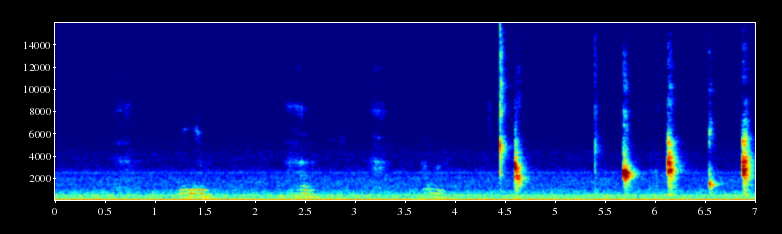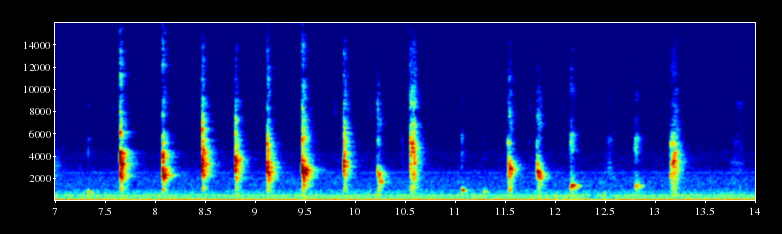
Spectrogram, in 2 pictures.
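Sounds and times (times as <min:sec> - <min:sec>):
parrot making sharp clicks: 0:04.4 - 0:04.8, 0:05.4 - 0:13.3.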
